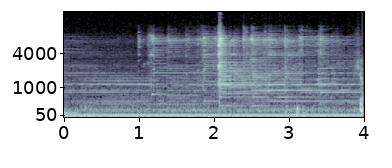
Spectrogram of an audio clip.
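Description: A song playing through the PiPo W6 tablet's small built-in speakers, held close to the microphone, with a sharp loud note about two seconds in. To the reviewer the speakers' volume is unsatisfying.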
